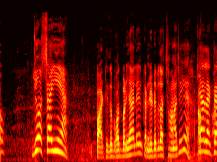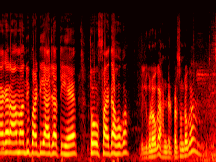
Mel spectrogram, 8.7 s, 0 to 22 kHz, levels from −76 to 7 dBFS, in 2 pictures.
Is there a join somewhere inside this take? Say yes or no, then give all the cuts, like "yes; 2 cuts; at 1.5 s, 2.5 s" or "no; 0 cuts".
yes; 1 cut; at 1.7 s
